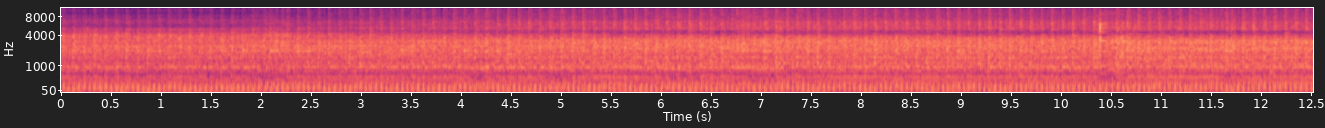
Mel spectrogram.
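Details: Repaired mini excavator's small single-cylinder pull-start engine: fast, steady, slightly uneven thumping with the choke left on; running rich.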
